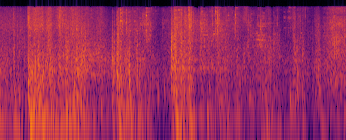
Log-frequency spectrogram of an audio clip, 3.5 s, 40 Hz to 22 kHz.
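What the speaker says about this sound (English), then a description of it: "I got your suppression fire." Gunfire in Gears of War 4 during a Team Deathmatch, loud bursts of shots and heavy thuds in quick succession, close and dense throughout.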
